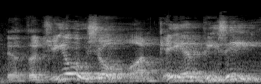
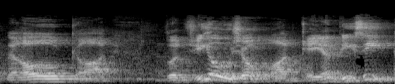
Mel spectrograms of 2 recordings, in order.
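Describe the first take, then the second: First: Slow, rich radio announcer voice; slow booming radio jingle read; Gary Owens impression. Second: Rich radio announcer voice; the old radio jingle, announcer style; Gary Owens impression. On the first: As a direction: roll it out like a DJ naming his show. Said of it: "He sounded like that". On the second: Shown as a demonstration. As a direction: play the DJ naming his show. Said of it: "best impression of you".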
